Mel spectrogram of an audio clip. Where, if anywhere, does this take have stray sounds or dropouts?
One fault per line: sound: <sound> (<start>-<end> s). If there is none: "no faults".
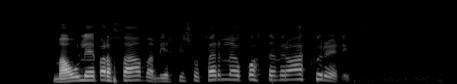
no faults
